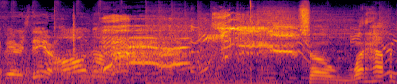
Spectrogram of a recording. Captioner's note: screaming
